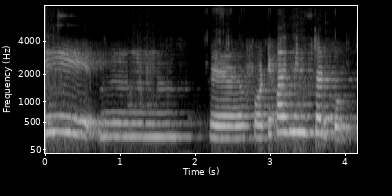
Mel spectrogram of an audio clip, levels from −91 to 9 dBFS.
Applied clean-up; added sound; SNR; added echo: neural separator model SepFormer DNS4.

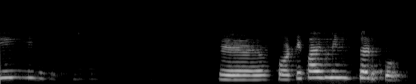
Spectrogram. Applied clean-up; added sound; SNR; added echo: neural mask model DeepFilterNet 3.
